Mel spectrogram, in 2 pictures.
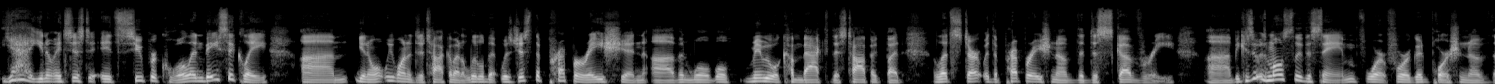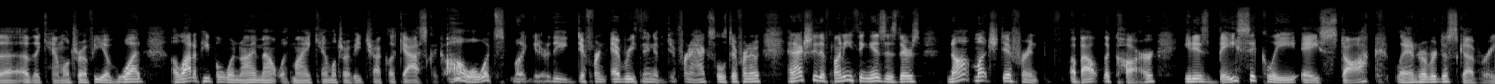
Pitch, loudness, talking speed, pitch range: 120 Hz, -21 LUFS, 235 wpm, 105-140 Hz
